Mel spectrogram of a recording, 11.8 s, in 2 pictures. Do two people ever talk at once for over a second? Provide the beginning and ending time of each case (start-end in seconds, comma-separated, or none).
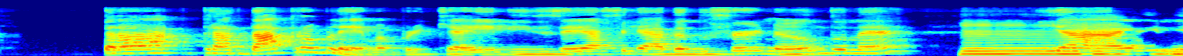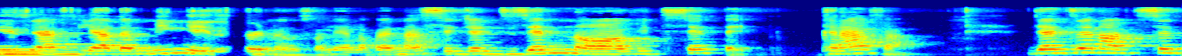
5.2-6.4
